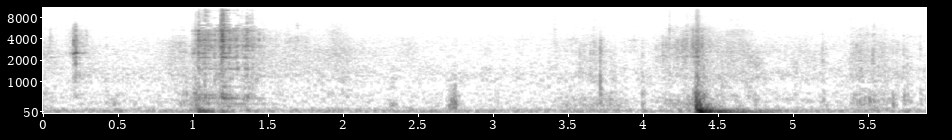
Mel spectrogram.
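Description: Boots thud onto a log.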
